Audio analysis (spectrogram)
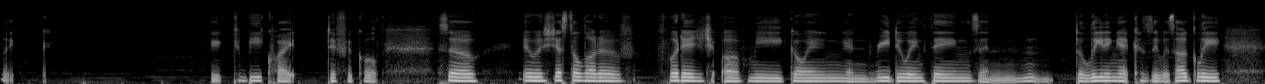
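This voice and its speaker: A woman's very deep, low voice with fairly even intonation, a very slow pace, long and frequent pauses, and music in the background. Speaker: digital artist. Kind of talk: tutorial voice-over. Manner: slow, many pauses.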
